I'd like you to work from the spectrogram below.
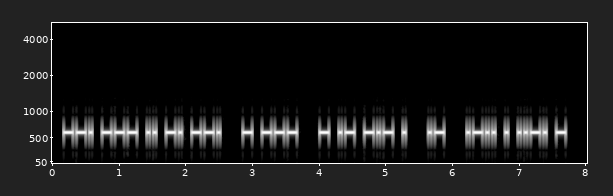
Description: Morse code, heard as a keyed tone, about 25 wpm, 600 Hz. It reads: GOING TO TAKE A LEFT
